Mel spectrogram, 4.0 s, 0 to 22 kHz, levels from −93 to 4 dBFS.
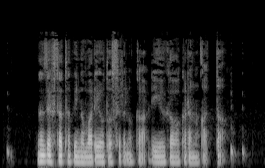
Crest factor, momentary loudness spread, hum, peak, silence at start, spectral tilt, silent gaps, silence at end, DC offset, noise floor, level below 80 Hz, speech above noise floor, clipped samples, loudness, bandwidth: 22 dB; 10 LU; none; -6 dBFS; 0.1 s; -6.5 dB/octave; none; 0.3 s; under 0.1%; -49 dBFS; -44 dBFS; 24 dB; under 0.1%; -27 LUFS; 11 kHz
